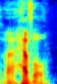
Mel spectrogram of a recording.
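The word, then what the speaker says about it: הבל: The Hebrew words, simple to say, it's not hard to pronounce hevel. - Hevel. - Hevel. H-E, it's technically the letter B of the Hebrew alphabet, but it pronounces like V.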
